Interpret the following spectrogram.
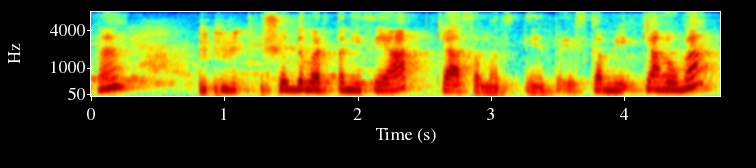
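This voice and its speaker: Slow-paced woman teacher, careful. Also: fairly high pitch, lively intonation. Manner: slow, careful, repeats each word for pupils. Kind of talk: online grammar lesson.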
